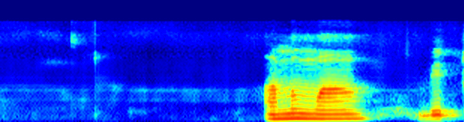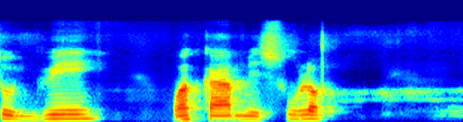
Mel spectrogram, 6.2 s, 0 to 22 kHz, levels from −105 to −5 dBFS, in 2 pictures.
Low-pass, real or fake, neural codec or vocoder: 10.8 kHz; fake; codec, 24 kHz, 0.9 kbps, DualCodec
